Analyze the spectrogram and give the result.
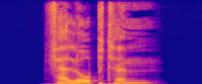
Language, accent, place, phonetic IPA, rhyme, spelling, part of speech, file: German, Germany, Berlin, [fɛɐ̯ˈloːptəm], -oːptəm, Verlobtem, noun, De-Verlobtem.ogg
- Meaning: strong dative singular of Verlobter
